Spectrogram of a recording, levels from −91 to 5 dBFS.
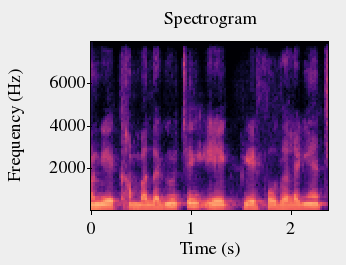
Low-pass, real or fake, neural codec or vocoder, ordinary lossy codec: none; fake; codec, 16 kHz, 2 kbps, X-Codec, HuBERT features, trained on general audio; none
